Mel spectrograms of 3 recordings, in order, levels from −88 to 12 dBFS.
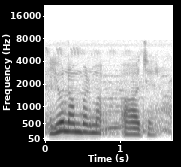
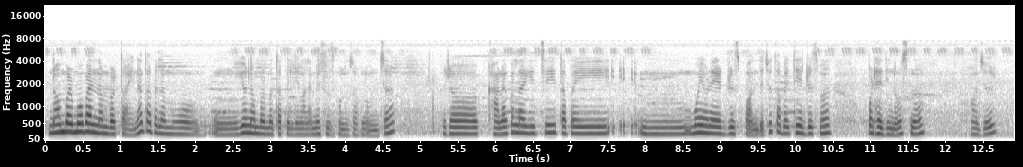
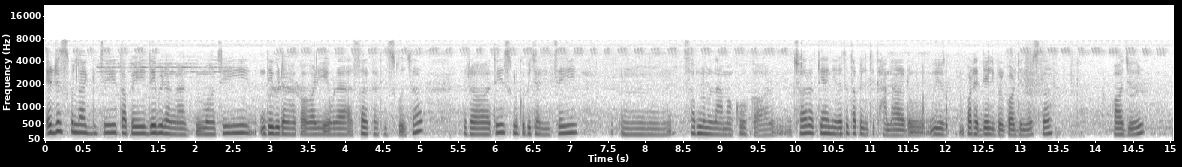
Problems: constant background noise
